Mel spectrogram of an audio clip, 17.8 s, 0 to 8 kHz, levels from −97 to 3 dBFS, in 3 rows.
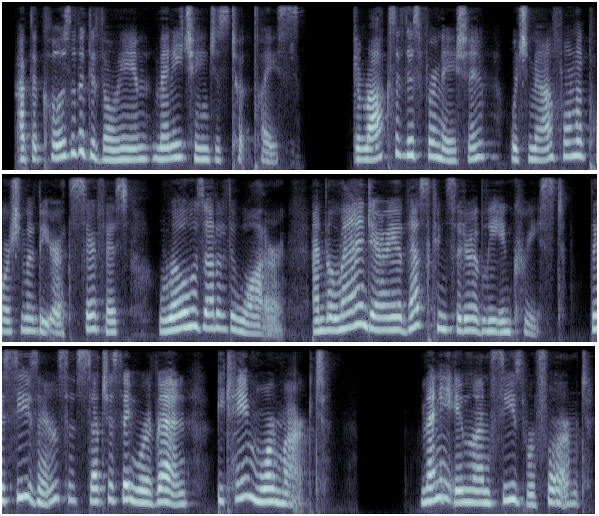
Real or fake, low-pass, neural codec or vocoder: fake; 7.2 kHz; codec, 24 kHz, 0.9 kbps, WavTokenizer, medium music audio release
